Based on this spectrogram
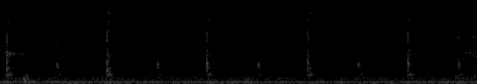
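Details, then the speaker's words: Shanghai 555 pendulum clock after reassembly, leader turned so pendulum hangs properly, case level: clean tick-tock about two beats a second, evenly alternating with steady hum; in beat, running properly. "And it's level. And it's got an even tick."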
